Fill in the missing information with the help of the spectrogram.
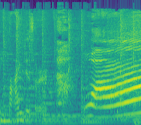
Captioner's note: gasp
